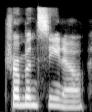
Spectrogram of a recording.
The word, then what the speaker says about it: tromboncino: But my tromboncino, I said it right this time. I realized that that's not how you say it, and I figured I had to look it up.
